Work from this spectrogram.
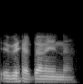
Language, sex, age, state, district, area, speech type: Odia, male, 18-30, Odisha, Nuapada, urban, conversation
